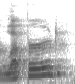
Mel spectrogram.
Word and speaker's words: leopard: the r diphthong Jaguar for leopard I may have a video for this as well it has first syllable stress EO just says s so think about that like left bird and then just an ERD so AR says ER in that word leopard um for cougar OU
